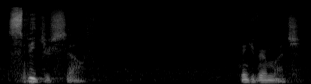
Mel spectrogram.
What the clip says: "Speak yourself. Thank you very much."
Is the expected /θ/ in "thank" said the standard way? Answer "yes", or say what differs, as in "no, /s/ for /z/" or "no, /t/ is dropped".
yes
